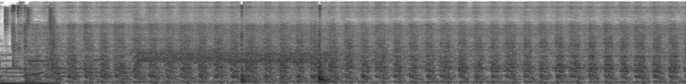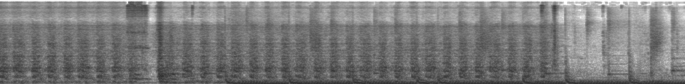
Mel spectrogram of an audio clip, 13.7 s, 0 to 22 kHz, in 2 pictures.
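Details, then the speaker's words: Honda Civic 8th gen no-start with the fuel pump working and gas present: the starter cranks in a steady, even churn of about one or two beats a second, but it never catches. "it's not fuel like the fuel pump is working the gas is working it's got gas so we got to keep trying and see what we could get with it"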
